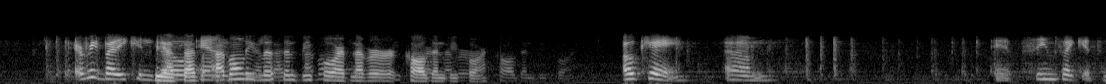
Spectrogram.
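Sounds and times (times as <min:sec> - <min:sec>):
speech: 0:00.8 - 0:07.9, 0:10.0 - 0:11.0
typing on a computer keyboard: 0:07.9 - 0:09.9.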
